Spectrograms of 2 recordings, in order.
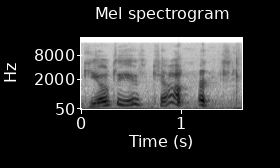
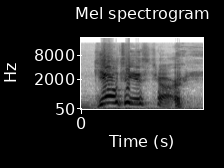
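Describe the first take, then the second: First: Said in the usual way. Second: Higher and louder, owning it proudly; a bold happy confession; emphatic admission. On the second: Real, not acted. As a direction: declare it loud like a proud confession.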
